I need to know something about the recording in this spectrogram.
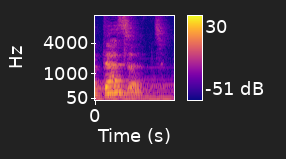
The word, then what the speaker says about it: desert: We don't actually stress on the S. But in this case, we stress on the S, but by using another sound, which is Z, not the S.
